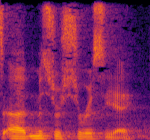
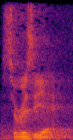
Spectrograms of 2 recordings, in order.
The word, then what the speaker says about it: Cerisier: It's Mr. Cerisier. – Cerisier.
